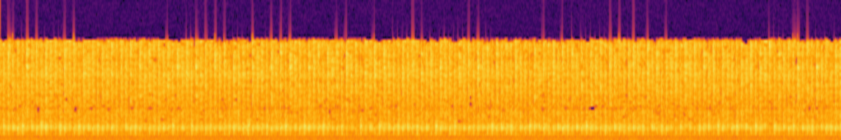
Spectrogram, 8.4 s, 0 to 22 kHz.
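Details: Engine of a 1984 Toyota HiAce LH11 diesel, after repair for overheating with coolant overflowing and a slightly rough engine sound, now set to standard settings: even, steady diesel clatter at idle with no misses, knocks or hunting; normal idle.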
